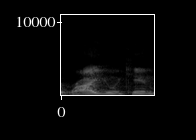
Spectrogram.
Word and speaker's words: Ryu and Ken: That's right, if you want to pronounce it, Ryu and Ken, Ryu and Ken.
